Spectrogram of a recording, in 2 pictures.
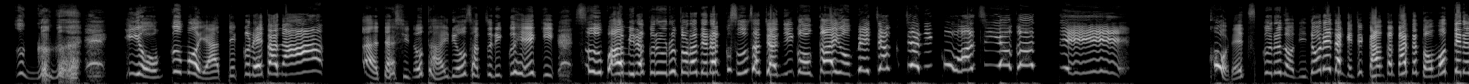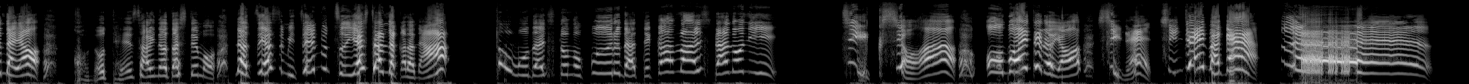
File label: female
